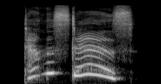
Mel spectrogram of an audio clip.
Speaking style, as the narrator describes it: Grace cried

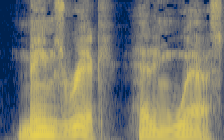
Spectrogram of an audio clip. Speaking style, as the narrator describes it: said

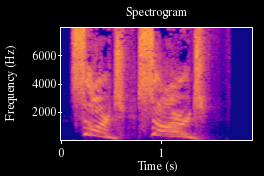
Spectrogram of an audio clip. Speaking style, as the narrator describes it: Cold sweat washed over him as he yelled

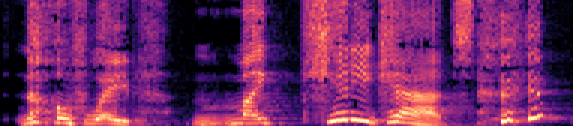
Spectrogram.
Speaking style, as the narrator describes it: Geraldine giggled

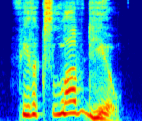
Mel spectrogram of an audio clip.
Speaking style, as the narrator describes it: he shouted

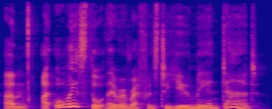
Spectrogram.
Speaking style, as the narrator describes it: Belinda said sweetly

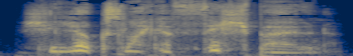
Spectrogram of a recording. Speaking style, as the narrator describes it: Rabia whispers

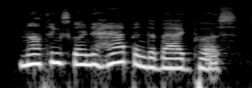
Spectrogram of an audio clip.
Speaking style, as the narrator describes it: sighed Emily's mother

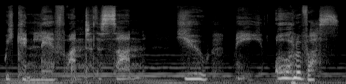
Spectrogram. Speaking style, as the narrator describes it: she whispers

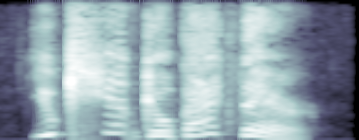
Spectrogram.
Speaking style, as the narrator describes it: Kathy yelled

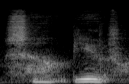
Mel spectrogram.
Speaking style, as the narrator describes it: she muttered

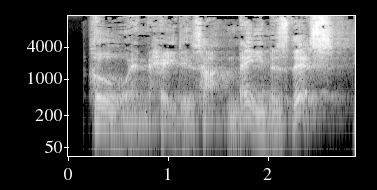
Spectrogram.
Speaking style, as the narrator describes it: He growled

